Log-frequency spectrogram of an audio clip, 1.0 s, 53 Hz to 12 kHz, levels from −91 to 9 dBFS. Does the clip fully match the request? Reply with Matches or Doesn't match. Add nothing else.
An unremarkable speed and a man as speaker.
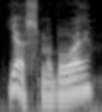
Matches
